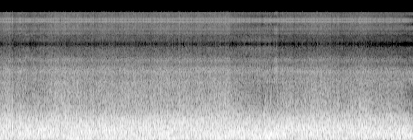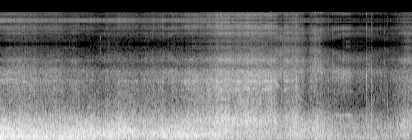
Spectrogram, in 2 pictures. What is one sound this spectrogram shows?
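Wind rushes hard past, then dies down as the skier slows.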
